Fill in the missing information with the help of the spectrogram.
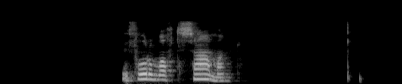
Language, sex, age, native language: Icelandic, female, 50-59, Icelandic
